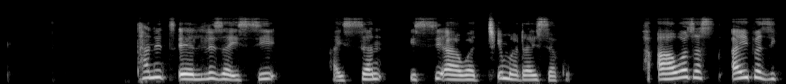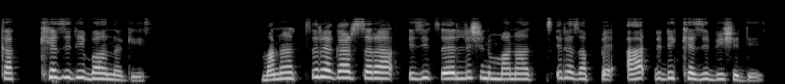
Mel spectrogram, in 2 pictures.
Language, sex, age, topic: Gamo, female, 25-35, government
